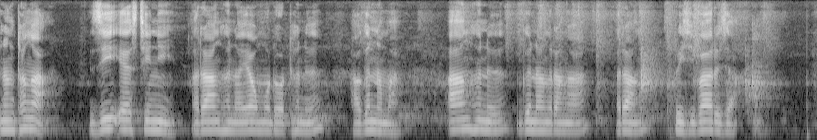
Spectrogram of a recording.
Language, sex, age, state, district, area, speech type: Bodo, male, 30-45, Assam, Kokrajhar, rural, read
